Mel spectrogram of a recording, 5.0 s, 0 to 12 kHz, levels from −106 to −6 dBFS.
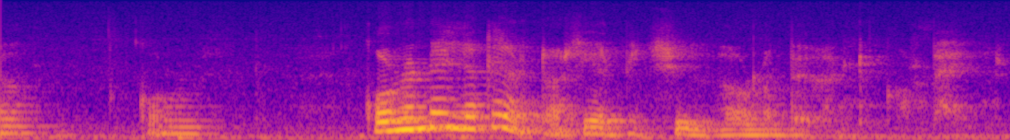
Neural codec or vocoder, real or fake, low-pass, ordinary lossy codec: none; real; none; none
